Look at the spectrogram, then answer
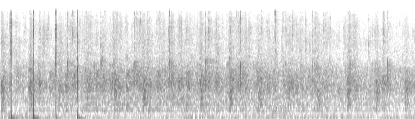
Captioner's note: audience applauds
